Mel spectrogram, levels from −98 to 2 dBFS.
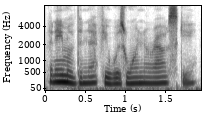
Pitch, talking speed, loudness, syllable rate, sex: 175 Hz, 215 wpm, -16 LUFS, 6.0 syllables/s, female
